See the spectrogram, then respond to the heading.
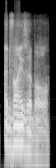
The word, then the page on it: advisable: British English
